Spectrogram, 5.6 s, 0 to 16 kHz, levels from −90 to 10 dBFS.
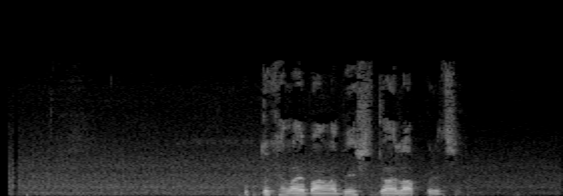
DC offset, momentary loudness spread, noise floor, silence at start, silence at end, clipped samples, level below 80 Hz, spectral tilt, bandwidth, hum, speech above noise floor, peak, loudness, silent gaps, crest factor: under 0.1%; 20 LU; -60 dBFS; 2.45 s; 1.1 s; under 0.1%; -72 dBFS; -5.5 dB/octave; 11.5 kHz; none; 35 dB; -8 dBFS; -26 LUFS; none; 22 dB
